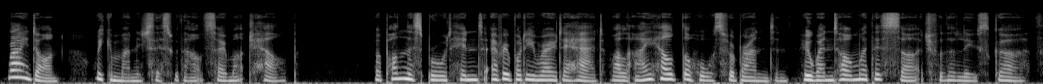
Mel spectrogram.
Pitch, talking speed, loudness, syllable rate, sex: 195 Hz, 195 wpm, -19 LUFS, 5.3 syllables/s, female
